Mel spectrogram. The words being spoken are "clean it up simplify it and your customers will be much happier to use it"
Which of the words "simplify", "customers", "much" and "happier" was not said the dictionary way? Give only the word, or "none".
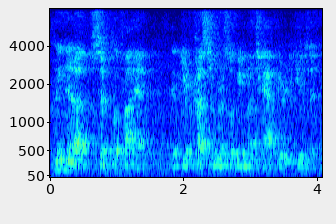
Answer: none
